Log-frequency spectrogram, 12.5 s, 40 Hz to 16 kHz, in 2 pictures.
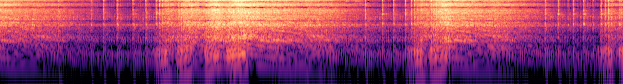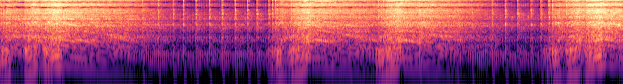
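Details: Stihl MS361 Farm Boss chainsaw with 20-inch bar (does not smoke cold); engine revs up and drops back about every two seconds, pitch climbing and falling cleanly with no misses; healthy, crisp-running saw.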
